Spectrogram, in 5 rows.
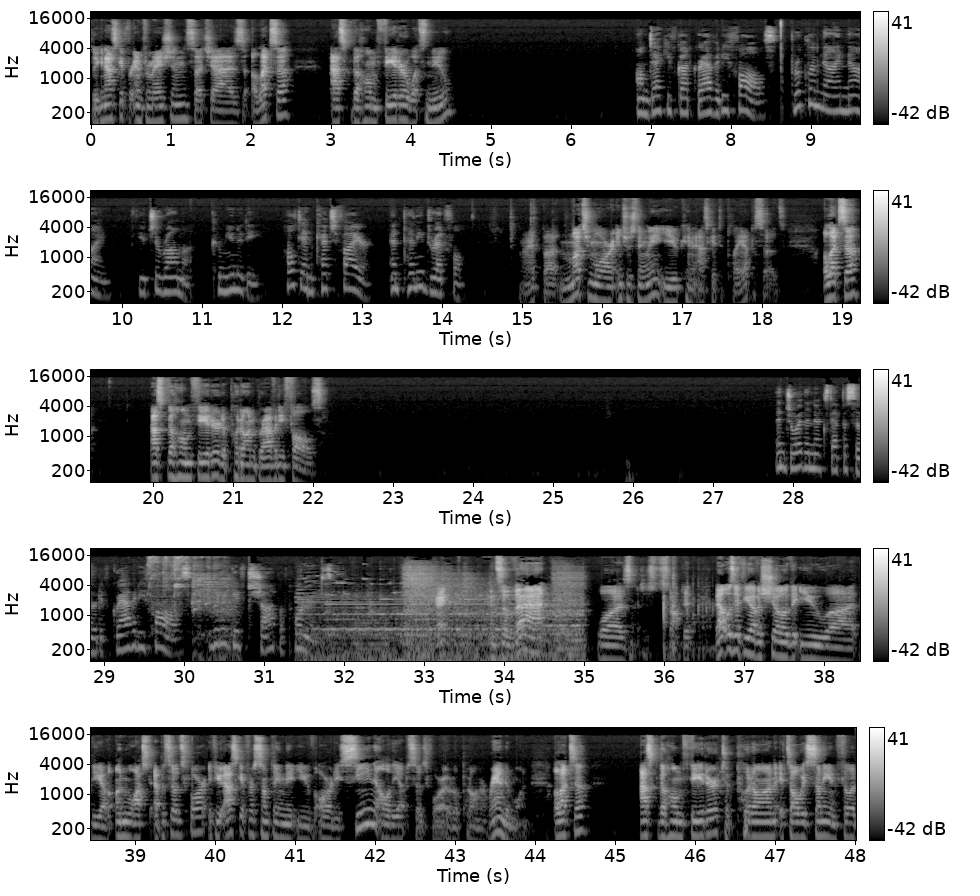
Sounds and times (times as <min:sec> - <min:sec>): Speech: 0:00.0 - 0:04.6, 0:06.8 - 0:19.3, 0:20.0 - 0:22.2, 0:27.8 - 0:31.8, 0:33.2 - 0:34.6, 0:35.2 - 0:48.0
Music: 0:31.4 - 0:35.1.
